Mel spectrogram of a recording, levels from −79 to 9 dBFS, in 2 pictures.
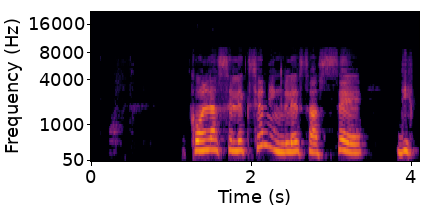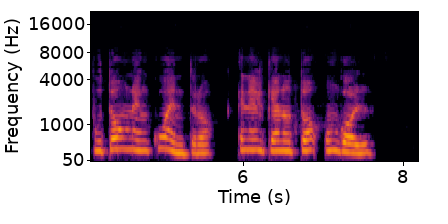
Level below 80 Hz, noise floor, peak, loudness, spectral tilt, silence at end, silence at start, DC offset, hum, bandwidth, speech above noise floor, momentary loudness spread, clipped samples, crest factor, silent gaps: -68 dBFS; -78 dBFS; -4 dBFS; -19 LUFS; -6 dB/octave; 0.6 s; 1.25 s; under 0.1%; none; 9 kHz; 60 dB; 9 LU; under 0.1%; 16 dB; none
